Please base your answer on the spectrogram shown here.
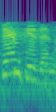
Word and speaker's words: impudence: That's impudence with the emphasis on the second syllable.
